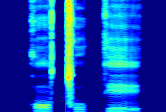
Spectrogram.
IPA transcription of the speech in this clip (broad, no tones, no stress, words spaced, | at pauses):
kɔǀo ke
